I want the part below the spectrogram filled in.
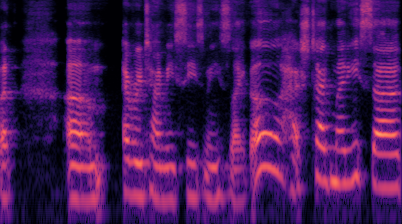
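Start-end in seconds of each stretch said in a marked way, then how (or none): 2.5-4.0 put-on Spanish accent, slightly pitched up. Retelling how a friend greets the speaker, imitating Landon's Spanish accent. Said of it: "he likes to say it, like, with a Spanish accent".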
